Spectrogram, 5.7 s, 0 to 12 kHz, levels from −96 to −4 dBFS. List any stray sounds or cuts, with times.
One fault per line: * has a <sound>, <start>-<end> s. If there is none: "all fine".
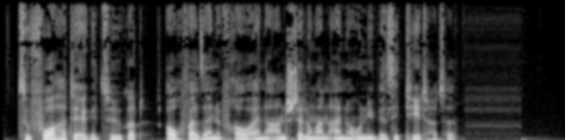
all fine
